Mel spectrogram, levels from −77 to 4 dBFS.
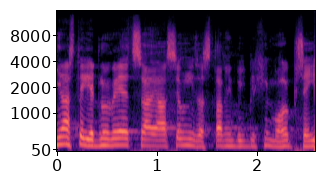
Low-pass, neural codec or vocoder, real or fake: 14.4 kHz; codec, 44.1 kHz, 2.6 kbps, SNAC; fake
